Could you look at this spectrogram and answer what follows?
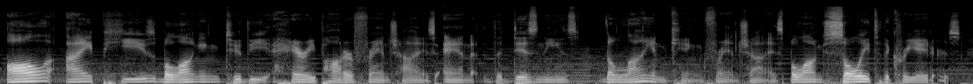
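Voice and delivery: plain reading voice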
